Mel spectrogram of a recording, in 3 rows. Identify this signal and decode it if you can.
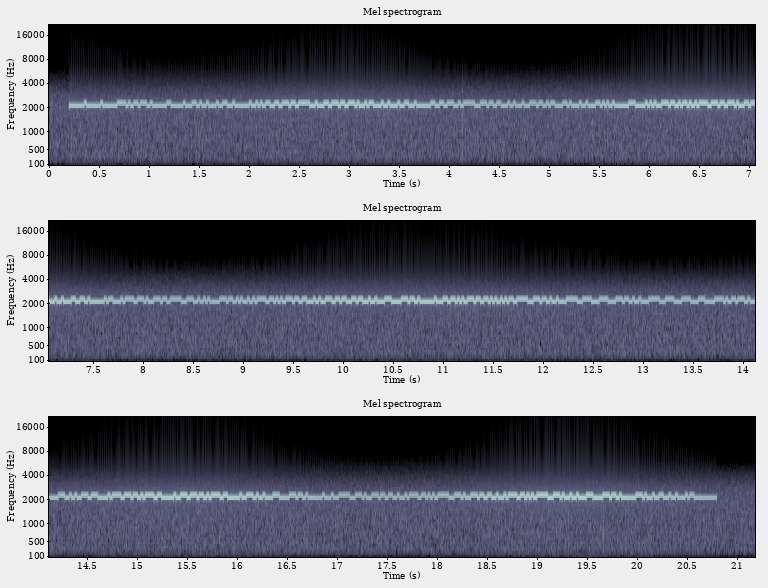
RTTY (45.45 baud, 170 Hz shift), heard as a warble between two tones, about 2200 Hz centre, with fading. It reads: VU2JI TU HB2INT CQ BG4MY DE HL8BEH TNX FER CALL. UR RST 599 599. NAME EVA EVA. QTH PERTH PERTH. HW?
